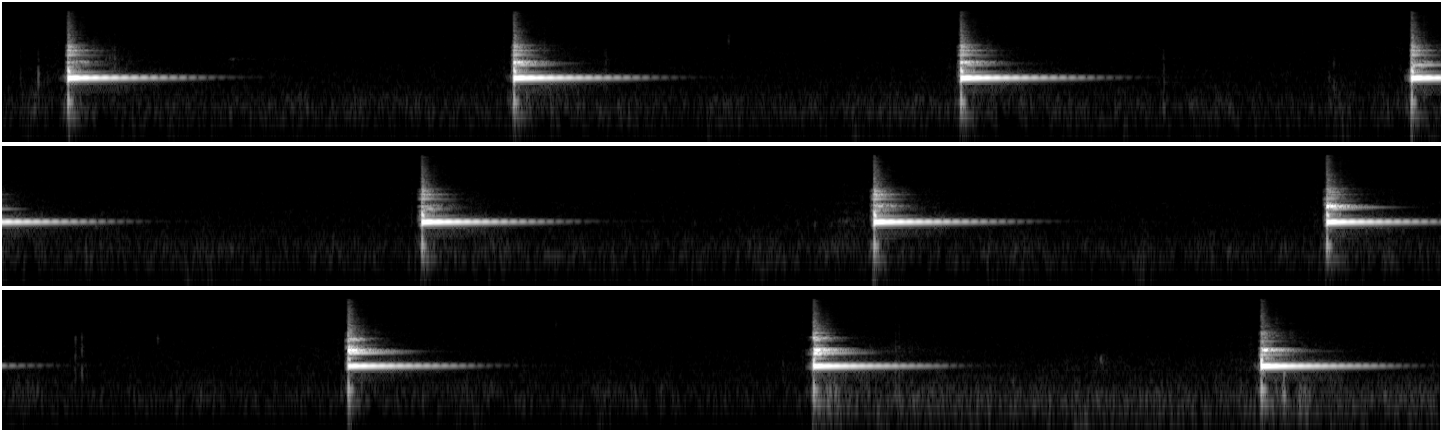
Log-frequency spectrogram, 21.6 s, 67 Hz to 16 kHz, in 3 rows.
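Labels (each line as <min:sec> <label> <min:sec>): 0:00.0 A brief metallic chime quickly fading and repeating at even intervals. 0:21.5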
